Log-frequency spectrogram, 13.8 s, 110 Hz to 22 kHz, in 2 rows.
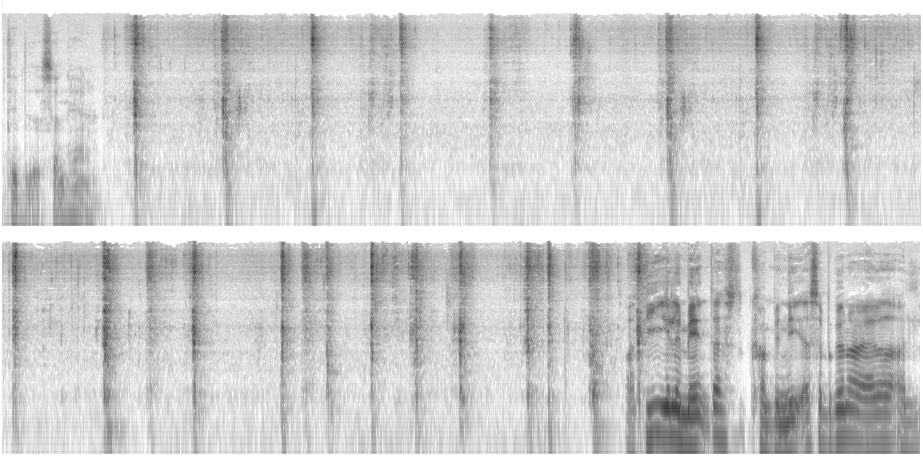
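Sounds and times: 
speech: 0.0 - 0.9, 11.7 - 13.7
footsteps in rubber boots edited into rhythm: 0.8 - 11.9.

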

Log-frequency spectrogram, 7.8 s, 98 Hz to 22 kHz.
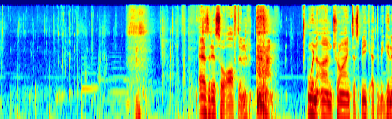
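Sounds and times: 
quiet sip of water with soft liquid slurping: 0.0 - 3.2
gulp or swallow: 0.3 - 2.2
speech: 4.0 - 5.0, 6.2 - 7.8.

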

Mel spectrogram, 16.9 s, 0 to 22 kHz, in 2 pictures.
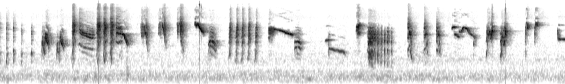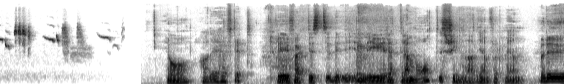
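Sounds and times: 
Blyth's Reed Warbler singing migrant at Chokpak Kazakhstan in spring: 0.1 - 10.4
speech: 11.0 - 16.9.

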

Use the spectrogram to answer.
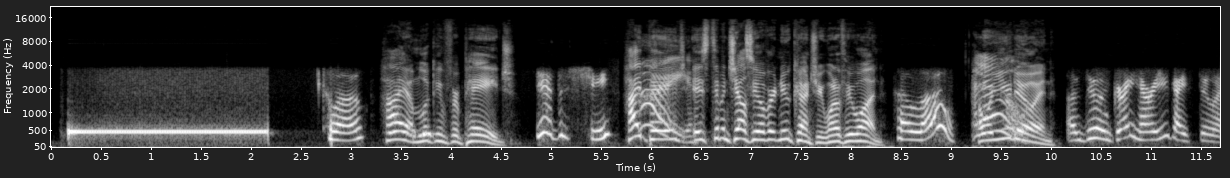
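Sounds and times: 
telephone dial tone while placing a call: 0.2 - 2.2
speech: 2.8 - 11.6.

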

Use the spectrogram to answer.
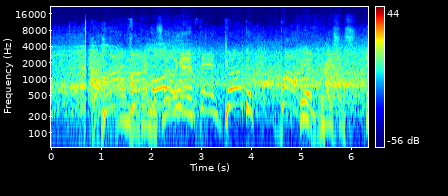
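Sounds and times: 
stadium crowd roar: 0.0 - 6.3
baseball bat striking the ball for a home run: 0.6 - 1.0
excited voices in a stadium: 1.0 - 6.3
speech: 2.2 - 6.3.

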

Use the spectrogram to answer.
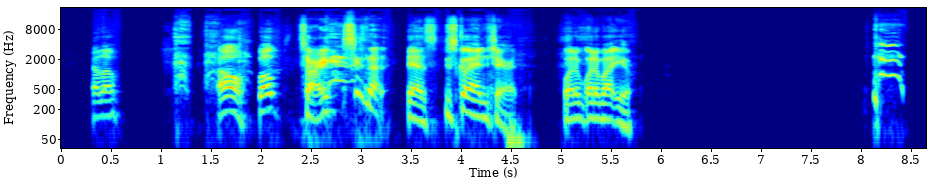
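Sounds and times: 
speech: 0.3 - 5.8
short throaty cough: 8.2 - 8.5.

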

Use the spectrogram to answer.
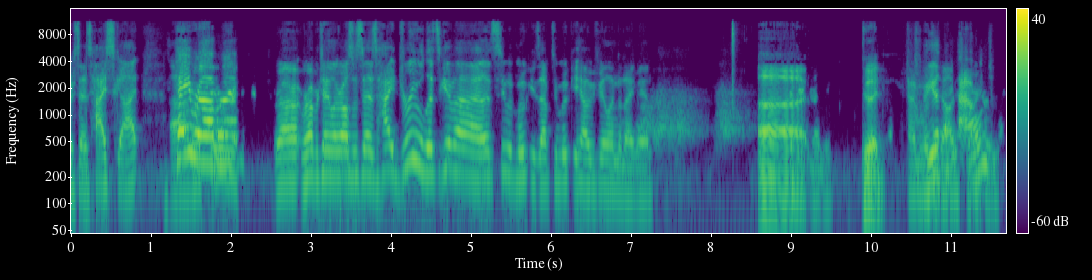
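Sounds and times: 
speech: 0.0 - 7.6, 8.6 - 11.6
dog giving a loud drawn-out bark: 7.2 - 8.3.

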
